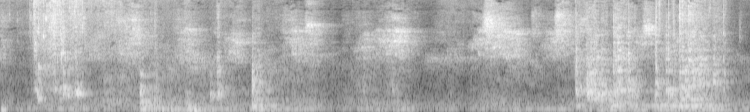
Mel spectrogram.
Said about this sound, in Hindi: जब ये अच्छे से फ्राई हो जाए, आप इसमें पानी ऐड कर देंगे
